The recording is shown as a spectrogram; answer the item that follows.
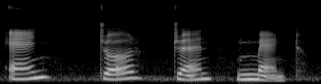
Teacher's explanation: So here enter, these two syllables are unstressed, ten is stressed, and ment is unstressed.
